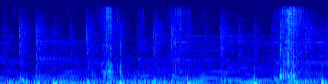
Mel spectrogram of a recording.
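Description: Soft background music, with faint rustling and clicking of strung seed beads sliding along a thread as the strand is pulled up.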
